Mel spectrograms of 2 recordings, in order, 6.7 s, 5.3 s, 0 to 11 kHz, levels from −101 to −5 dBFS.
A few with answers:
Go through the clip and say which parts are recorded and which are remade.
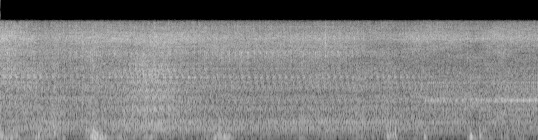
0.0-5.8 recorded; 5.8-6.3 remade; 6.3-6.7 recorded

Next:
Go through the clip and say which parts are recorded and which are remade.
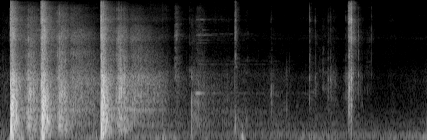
0.0-5.3 recorded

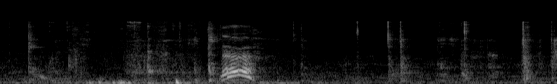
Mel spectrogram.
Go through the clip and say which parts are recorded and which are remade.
0.0-3.4 recorded; 3.4-4.2 remade; 4.2-4.7 recorded; 4.7-5.6 remade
